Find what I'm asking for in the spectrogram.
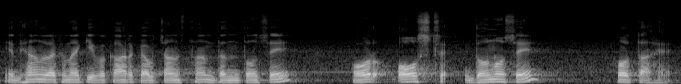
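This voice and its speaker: Slow, mellow-voiced male teacher in a reverberant room. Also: on the low side, fairly even intonation, slight background noise. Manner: slow, explains by asking and answering his own questions. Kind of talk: online lesson.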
